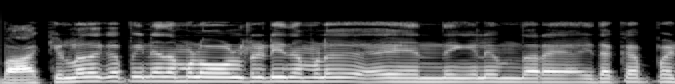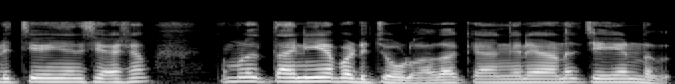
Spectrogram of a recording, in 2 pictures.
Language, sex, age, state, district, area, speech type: Malayalam, male, 60+, Kerala, Kozhikode, urban, spontaneous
